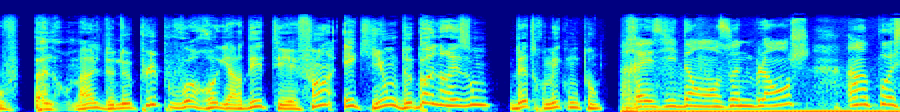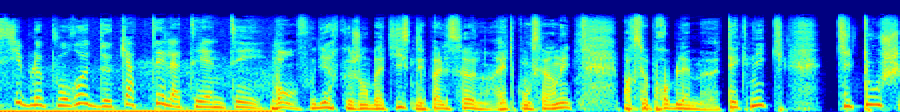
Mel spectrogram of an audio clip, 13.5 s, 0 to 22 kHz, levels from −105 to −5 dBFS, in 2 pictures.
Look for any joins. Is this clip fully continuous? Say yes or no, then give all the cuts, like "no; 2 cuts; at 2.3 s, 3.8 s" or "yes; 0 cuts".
yes; 0 cuts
